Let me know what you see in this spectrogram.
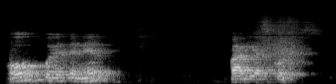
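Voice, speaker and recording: Slow, high-voiced man teaching grammar, echoey. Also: a little mellow. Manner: checks in often with short questions, repeats key words slowly. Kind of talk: classroom grammar lesson. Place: church classroom. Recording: echoey room, distant mic, faint noise.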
